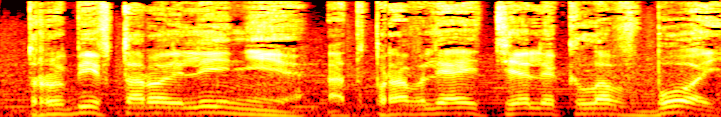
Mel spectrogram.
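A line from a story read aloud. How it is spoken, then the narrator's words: Growled order. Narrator (Russian): прорычал Клейдом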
